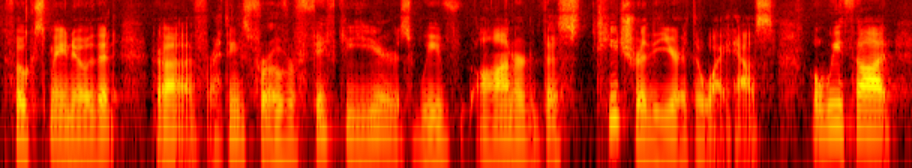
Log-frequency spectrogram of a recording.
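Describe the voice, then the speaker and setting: A man's voice: medium pitch, animated, a little fast, gravelly, a little mellow. A man answering interview questions in a webinar, explaining education policy in an earnest way with frequent fillers.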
